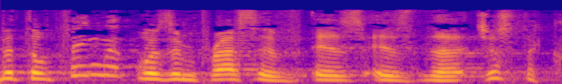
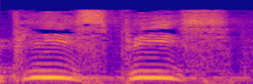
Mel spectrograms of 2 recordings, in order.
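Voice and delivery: lightly acted celebratory cry; celebrating crowd; 7 semitones higher than usual. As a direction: mimic people hailing peace in a raised pitch. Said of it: "people would be celebrating and saying".

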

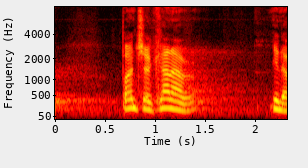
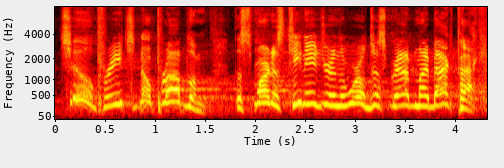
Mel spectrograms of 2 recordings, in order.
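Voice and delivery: put-on smug teenager; 7 semitones higher than usual. Smug teenager tells the pastor to chill, high and cocky. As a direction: crow at the pastor that he got it wrong. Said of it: "he said".

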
